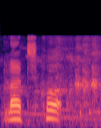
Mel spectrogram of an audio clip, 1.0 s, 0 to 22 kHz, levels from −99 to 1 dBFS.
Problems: none marked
